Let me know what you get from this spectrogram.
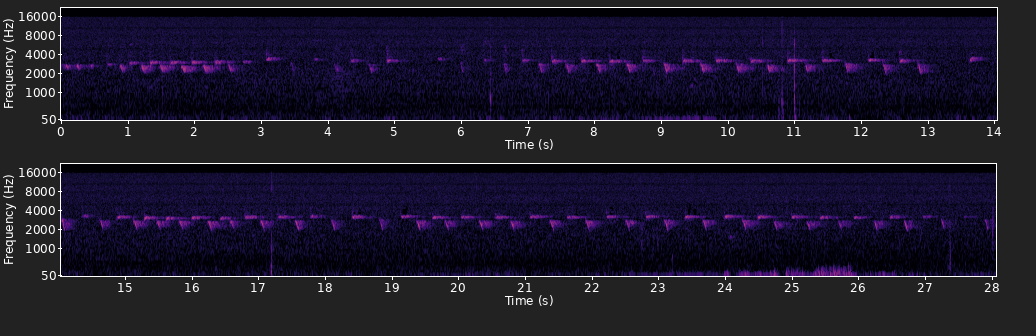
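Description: Japanese bush warbler (uguisu) calling a long run of quick, repeated two-note phrases, a high note then a lower falling one, with a brief pause about halfway through. This is its 'ke-kyo ke-kyo' valley-crossing series. A low rumble of wind on the microphone swells near the end.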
